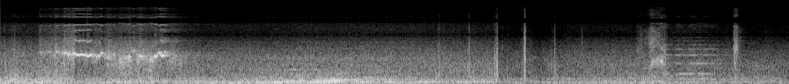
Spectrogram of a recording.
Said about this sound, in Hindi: और गाड़ी मार के चली गई। अरे इसको तो बहुत लगी, एक्सीडेंट हो गया। हेलो सर, यहाँ पर एक्सीडेंट हो गया है, एक आदमी को गाड़ी मारकर चली गई है, यहाँ पार्क के सामने।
